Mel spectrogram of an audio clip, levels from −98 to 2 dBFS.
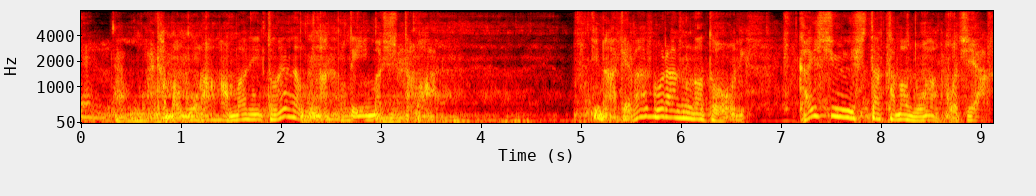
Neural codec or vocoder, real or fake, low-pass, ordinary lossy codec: codec, 16 kHz, 4.8 kbps, FACodec; fake; none; none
